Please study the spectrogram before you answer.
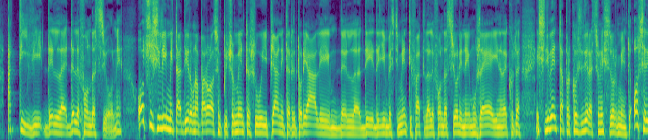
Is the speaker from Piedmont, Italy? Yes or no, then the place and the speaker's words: yes; Turin, Piedmont, Italy; lo dico da torinese in quel caso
